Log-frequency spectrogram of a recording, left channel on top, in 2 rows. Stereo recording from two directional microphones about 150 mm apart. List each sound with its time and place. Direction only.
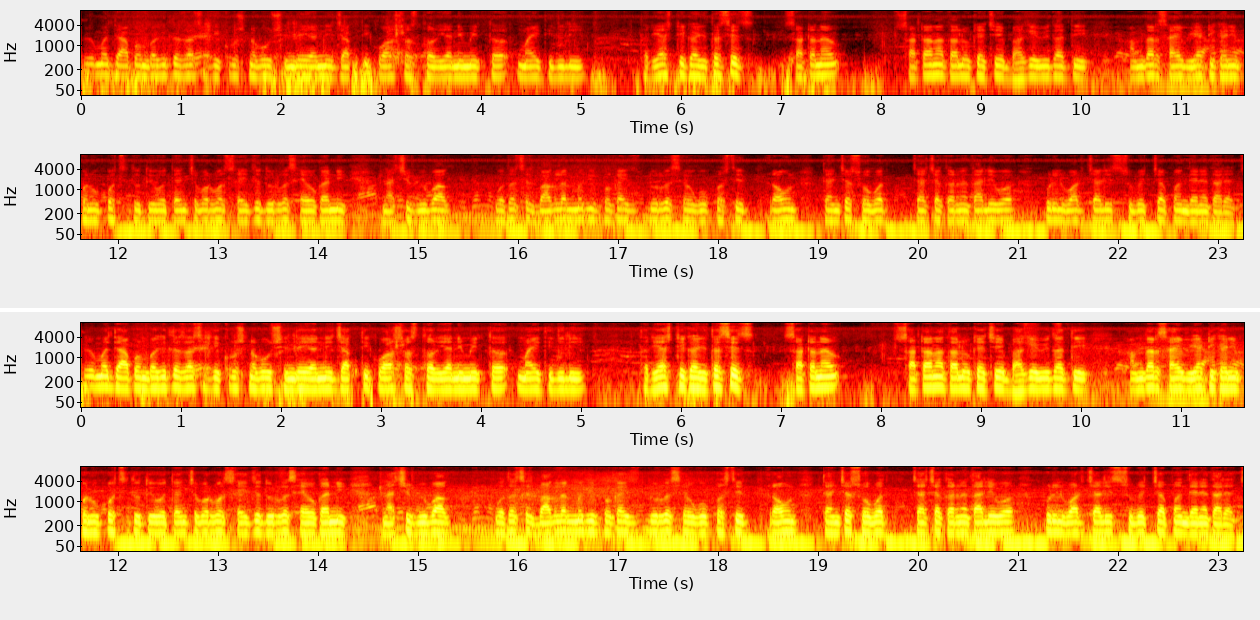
0.1 s speech: 20° right (ahead or behind)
